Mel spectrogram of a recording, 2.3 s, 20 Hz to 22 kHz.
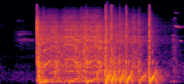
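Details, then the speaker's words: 1997 Harley-Davidson Heritage Softail Springer, sitting since 2002, no exhaust fitted, fed starting fluid before adding gas: fires with loud uneven pops for under two seconds then dies; brief firing on starting fluid. "Before we put gas in and it goes all over everything. Let's try it. See what we got. You should just hear a burp."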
